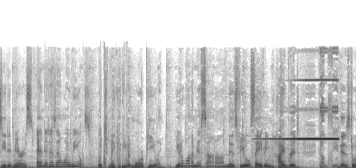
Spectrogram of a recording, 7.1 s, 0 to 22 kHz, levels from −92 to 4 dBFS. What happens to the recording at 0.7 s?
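Nothing goes wrong at 0.7 s, and the audio is intact at that moment.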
